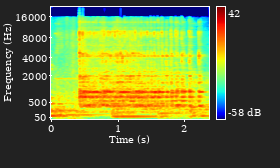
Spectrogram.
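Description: Prize wheel spinning, its pointer ticking rapidly over the pegs in a fast, even run. Starting about half a second in, it plays over a steady held chord of background music.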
